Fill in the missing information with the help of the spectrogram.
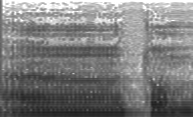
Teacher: انتم، نون ساکن کے بعد حروف اخفا کا تا آیا، اخفا حقیقی ہوگا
